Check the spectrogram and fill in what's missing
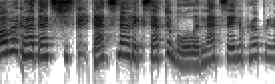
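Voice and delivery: high, loud outraged librarian; appalled. Retold or imitated. Librarian reacting to the man's proposition, appalled.

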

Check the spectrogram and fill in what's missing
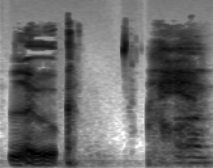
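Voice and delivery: low whispered Vader voice; Darth Vader voice. Retold or imitated. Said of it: "I sound like Darth Vader".

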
